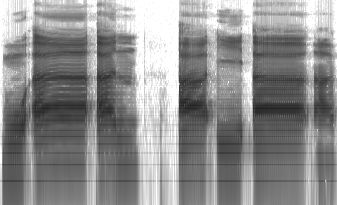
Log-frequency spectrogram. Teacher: Tanwin ketemu hamzah maka tidak boleh lagi berdengung.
